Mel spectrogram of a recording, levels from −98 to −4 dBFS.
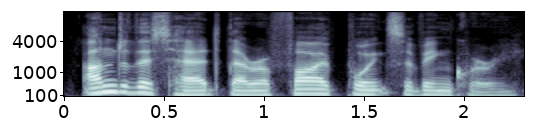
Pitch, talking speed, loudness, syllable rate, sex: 135 Hz, 235 wpm, -19 LUFS, 6.8 syllables/s, male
